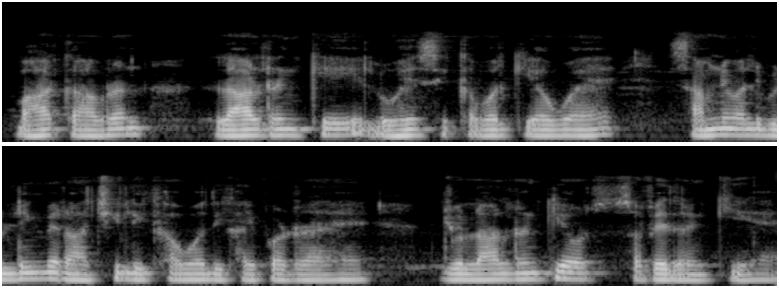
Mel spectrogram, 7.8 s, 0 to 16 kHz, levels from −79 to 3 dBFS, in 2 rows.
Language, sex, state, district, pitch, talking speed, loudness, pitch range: Hindi, male, Jharkhand, Ranchi, 115 Hz, 245 wpm, -20 LUFS, 115-125 Hz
